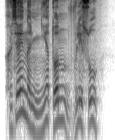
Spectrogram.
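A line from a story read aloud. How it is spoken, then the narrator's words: Timid woman. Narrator (Russian): робко подала голос одна из женщин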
